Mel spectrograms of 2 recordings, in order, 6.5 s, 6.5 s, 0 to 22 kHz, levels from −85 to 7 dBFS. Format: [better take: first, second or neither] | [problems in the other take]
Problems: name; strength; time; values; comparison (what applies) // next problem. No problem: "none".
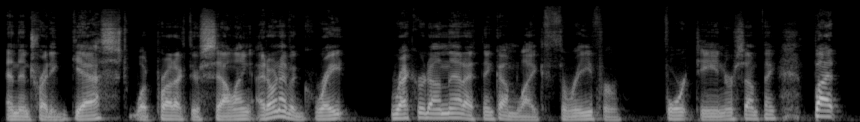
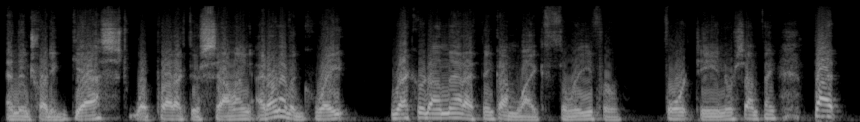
first | distortion; heavy; 13% of the sound clipped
